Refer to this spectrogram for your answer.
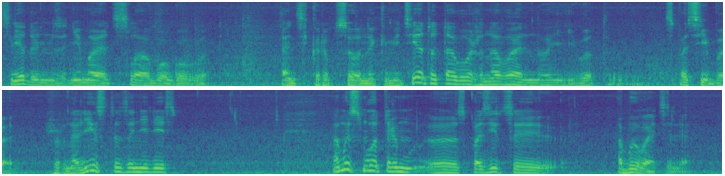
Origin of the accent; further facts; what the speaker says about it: Moscow, Russia; Я не юрист, но я москвич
